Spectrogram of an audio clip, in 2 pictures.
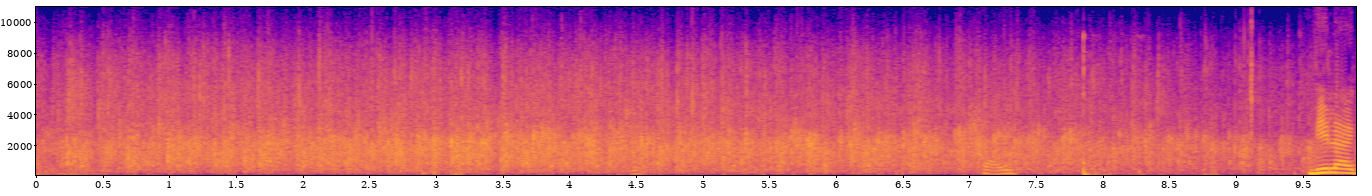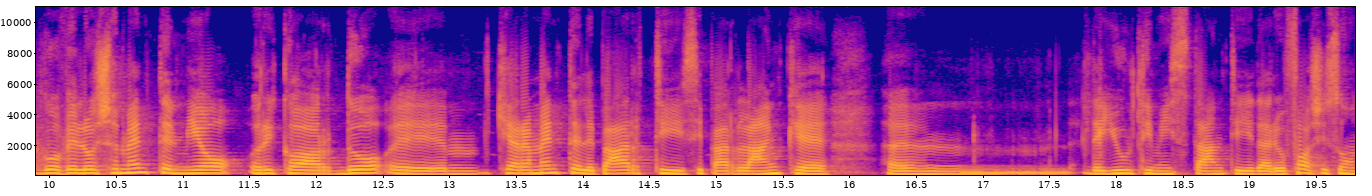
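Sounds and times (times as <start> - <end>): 
applause from a sizable audience: 0.0 - 10.2
speech: 7.1 - 7.5, 9.6 - 19.7.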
